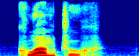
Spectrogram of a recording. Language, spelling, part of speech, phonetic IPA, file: Polish, kłamczuch, noun, [ˈkwãmt͡ʃux], Pl-kłamczuch.ogg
